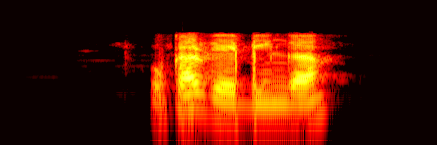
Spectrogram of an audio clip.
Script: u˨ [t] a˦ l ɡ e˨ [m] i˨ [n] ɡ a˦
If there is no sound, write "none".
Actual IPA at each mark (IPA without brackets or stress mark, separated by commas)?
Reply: k, b, ŋ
